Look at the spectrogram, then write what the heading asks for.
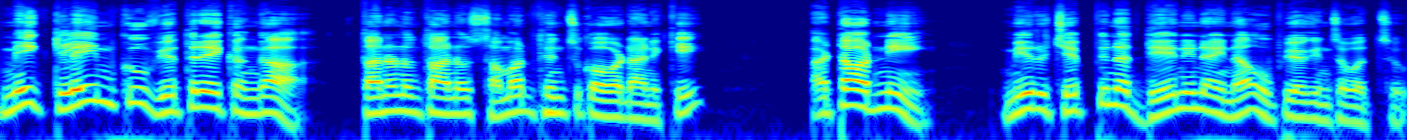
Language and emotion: Telugu, neutral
